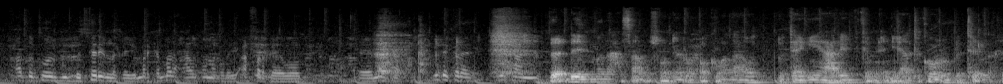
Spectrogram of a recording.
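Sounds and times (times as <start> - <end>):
man speaking: 4.7 - 10.0.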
